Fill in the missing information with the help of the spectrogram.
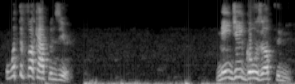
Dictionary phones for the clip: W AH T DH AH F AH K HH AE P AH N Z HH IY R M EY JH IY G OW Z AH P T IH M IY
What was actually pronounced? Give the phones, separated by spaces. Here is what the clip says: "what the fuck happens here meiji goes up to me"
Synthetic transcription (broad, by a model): W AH T DH AH F AH K HH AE P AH N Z HH IY R M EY JH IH G OW Z AH P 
